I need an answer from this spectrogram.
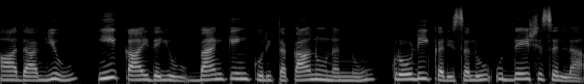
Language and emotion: Kannada, neutral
